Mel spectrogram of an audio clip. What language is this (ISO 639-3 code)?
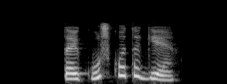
chm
